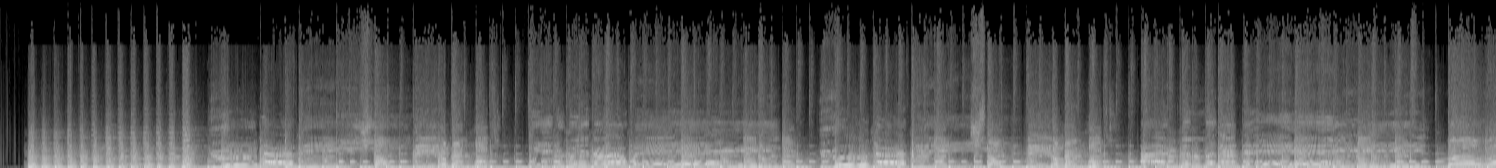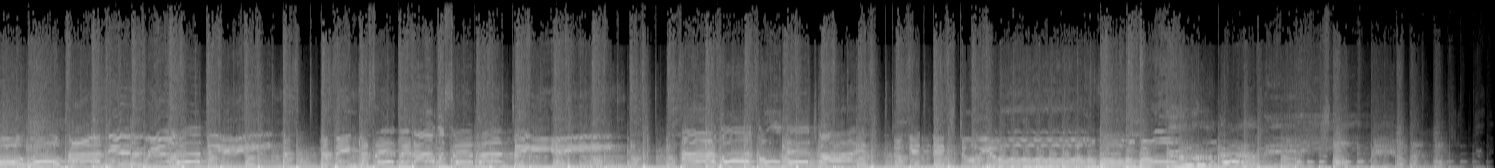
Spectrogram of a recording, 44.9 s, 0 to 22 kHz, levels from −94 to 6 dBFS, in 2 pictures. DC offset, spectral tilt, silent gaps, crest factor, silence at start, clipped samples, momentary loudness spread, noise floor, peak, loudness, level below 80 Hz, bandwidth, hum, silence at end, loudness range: under 0.1%; -6 dB/octave; none; 18 dB; 0.35 s; under 0.1%; 5 LU; -45 dBFS; -2 dBFS; -19 LUFS; -30 dBFS; over 20 kHz; none; 0.25 s; 2 LU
